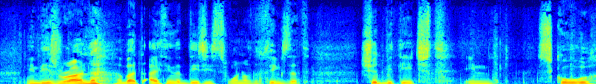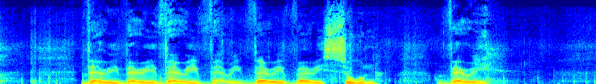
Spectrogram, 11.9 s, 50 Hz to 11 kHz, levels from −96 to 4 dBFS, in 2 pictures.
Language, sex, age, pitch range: English, male, 30-49, 110-160 Hz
